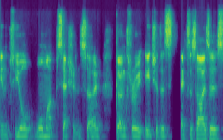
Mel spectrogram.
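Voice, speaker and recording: A man with an Australian accent mumbles in a fairly low pitch and fairly even intonation against a quiet background. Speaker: exercise physiologist. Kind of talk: webinar presentation. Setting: online webinar. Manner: mumbling.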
